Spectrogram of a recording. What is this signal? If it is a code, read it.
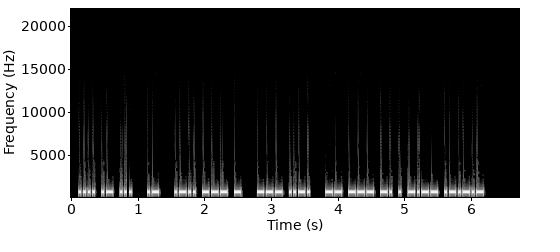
Morse code, heard as a keyed tone, about 34 wpm, 700 Hz. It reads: HAS A LOT OF MONEY.
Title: Sentences from Top 1000 Words - Review Part 5 - 35wpm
